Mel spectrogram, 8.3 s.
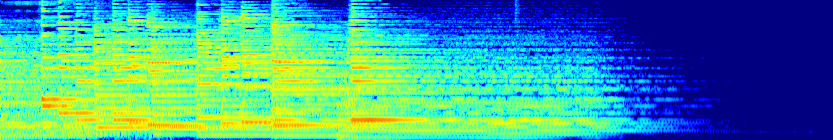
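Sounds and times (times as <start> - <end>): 
melody: 0.1 - 6.7.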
